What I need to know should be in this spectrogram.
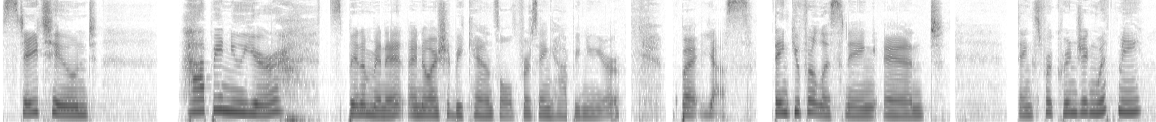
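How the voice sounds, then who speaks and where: A woman's voice: fairly high pitch, a little slow, darkish tone, no room sound, clean studio sound. A woman comedian hosting her own podcast, talking candidly and from the heart in a casual reflective monologue, full of "like" and "you know". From born in India, raised in Miami.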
